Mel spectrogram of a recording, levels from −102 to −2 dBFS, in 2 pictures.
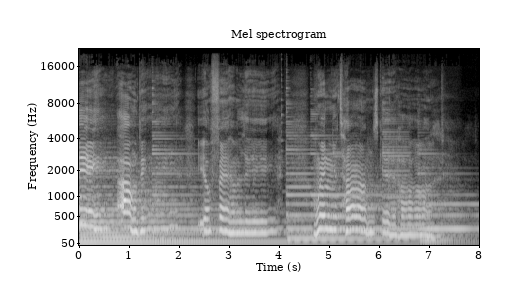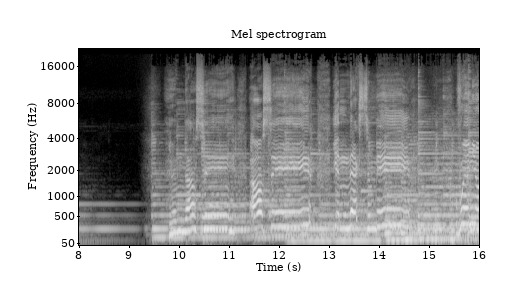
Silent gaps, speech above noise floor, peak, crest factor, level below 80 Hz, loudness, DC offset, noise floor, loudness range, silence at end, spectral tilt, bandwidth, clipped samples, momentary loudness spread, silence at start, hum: none; 31 dB; -2 dBFS; 16 dB; -36 dBFS; -18 LUFS; under 0.1%; -48 dBFS; 11 LU; 0 s; -4.5 dB/octave; 18.5 kHz; under 0.1%; 15 LU; 0 s; none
